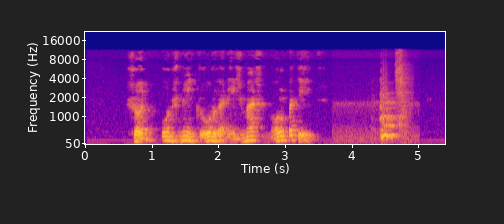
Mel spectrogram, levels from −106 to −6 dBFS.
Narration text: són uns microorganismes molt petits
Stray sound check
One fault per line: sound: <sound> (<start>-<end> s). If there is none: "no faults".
sound: sneeze (4.3-5.0 s)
